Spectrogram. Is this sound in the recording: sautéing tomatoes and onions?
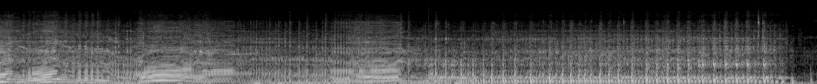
no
